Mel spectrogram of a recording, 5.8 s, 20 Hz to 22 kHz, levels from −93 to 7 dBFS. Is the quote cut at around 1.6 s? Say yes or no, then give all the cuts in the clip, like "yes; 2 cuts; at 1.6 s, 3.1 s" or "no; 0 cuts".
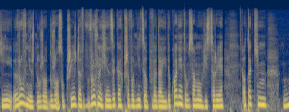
yes; 1 cut; at 1.6 s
